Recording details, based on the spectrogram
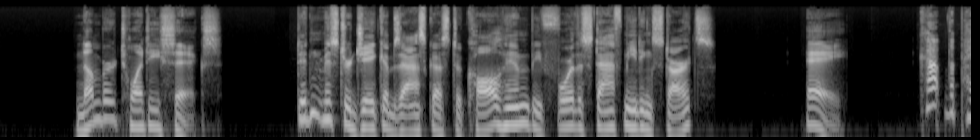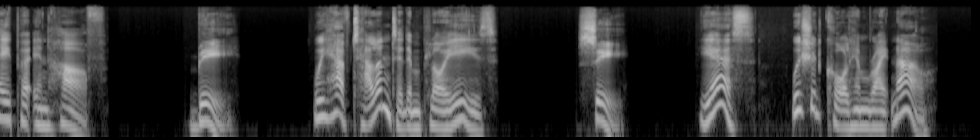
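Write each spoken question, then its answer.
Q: Didn't Mr. Jacobs ask us to call him before the staff meeting starts?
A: C: Yes, we should call him right now.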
